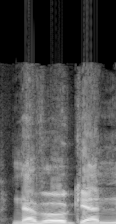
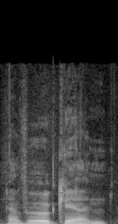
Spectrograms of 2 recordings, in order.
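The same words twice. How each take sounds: First: Firm and louder this time; louder protest. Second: Whimpered. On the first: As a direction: swear it out loud. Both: A narrator's reading. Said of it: "whimpered Father".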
